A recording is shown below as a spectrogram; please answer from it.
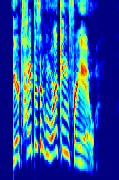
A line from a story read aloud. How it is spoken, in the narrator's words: shouted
